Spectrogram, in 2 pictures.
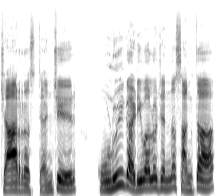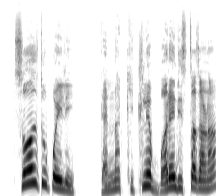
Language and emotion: Goan Konkani, happy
